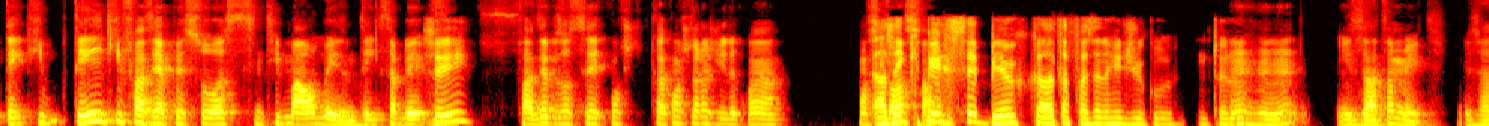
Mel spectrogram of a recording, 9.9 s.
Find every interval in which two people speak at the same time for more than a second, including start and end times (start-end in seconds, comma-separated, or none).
none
